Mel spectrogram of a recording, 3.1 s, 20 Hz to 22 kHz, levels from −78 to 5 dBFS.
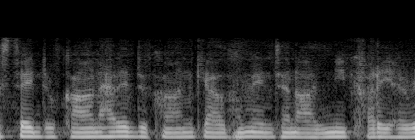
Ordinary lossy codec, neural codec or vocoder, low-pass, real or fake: none; codec, 16 kHz, 1.1 kbps, Voila-Tokenizer; none; fake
